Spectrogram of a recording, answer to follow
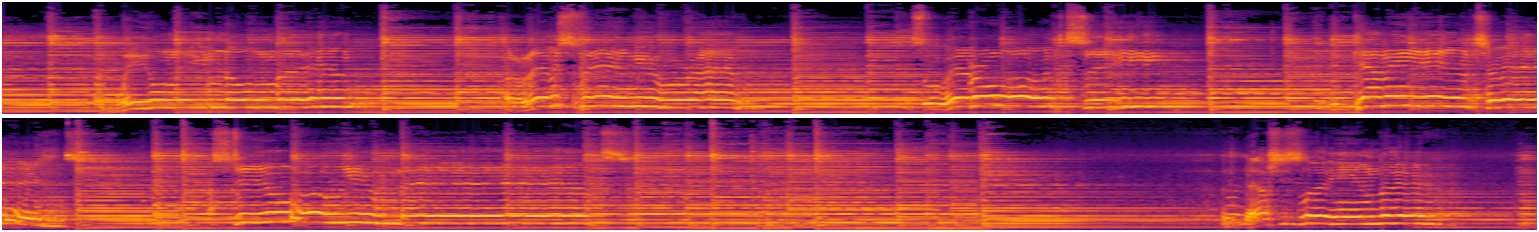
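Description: Amplified acoustic guitar strummed in a steady rhythm, with a singing voice carrying a melody over it. The playing softens for a couple of seconds near the end, then comes back with a loud strum.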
